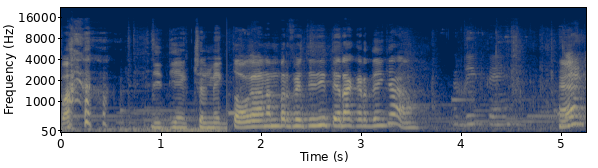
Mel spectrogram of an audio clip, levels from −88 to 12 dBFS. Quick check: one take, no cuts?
no; 1 cut; at 1.7 s

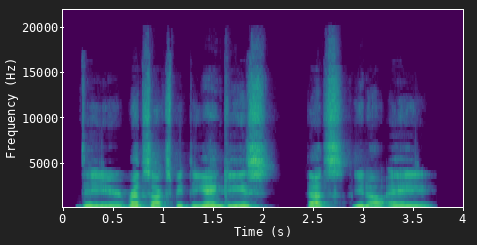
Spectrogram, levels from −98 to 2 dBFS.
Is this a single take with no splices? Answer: yes; 0 cuts

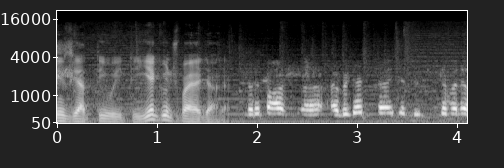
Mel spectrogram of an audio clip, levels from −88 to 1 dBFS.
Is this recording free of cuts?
no; 1 cut; at 1.9 s

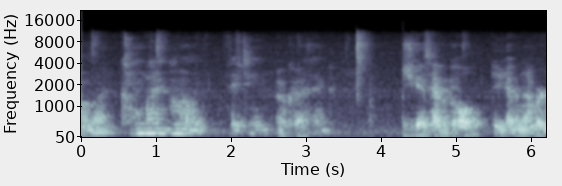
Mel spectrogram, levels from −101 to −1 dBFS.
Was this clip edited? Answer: yes; 1 cut; at 4.3 s

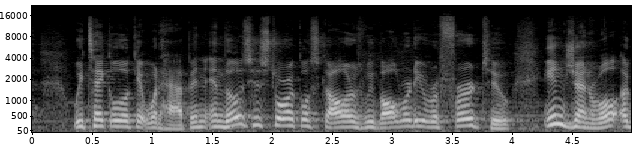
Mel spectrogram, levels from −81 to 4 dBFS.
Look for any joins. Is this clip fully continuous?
yes; 0 cuts

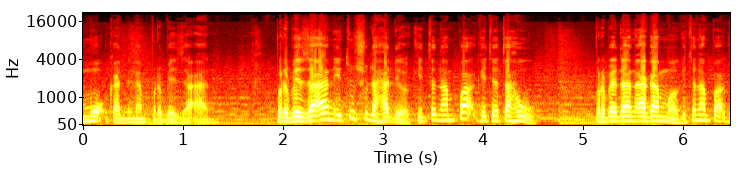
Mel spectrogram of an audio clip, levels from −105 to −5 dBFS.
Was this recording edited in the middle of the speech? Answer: no; 0 cuts

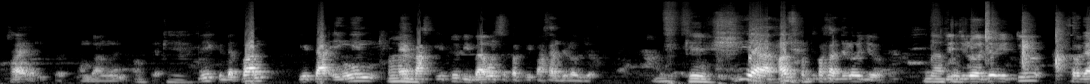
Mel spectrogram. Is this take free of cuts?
no; 1 cut; at 2.0 s

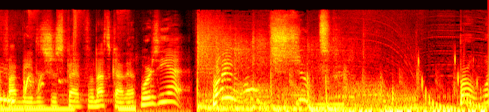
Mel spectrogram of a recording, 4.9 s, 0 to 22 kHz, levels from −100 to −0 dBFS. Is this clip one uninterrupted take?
no; 1 cut; at 1.4 s

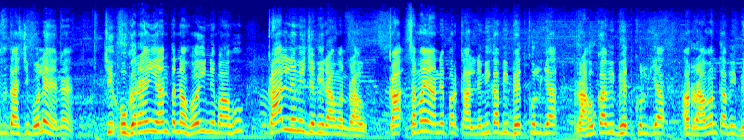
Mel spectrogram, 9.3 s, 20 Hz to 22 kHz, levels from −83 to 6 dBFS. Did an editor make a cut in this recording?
no; 0 cuts

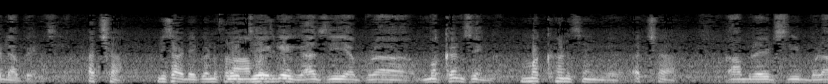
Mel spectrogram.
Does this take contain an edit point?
yes; 1 cut; at 1.4 s

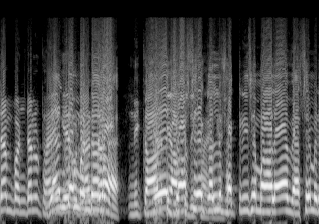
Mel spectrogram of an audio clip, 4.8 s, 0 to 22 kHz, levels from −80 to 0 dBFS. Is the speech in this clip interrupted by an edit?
no; 0 cuts

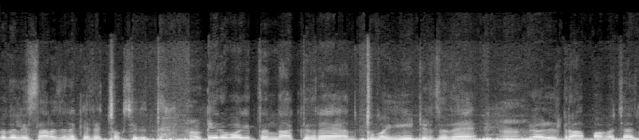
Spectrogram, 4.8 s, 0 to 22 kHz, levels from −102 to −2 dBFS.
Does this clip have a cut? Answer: yes; 1 cut; at 1.6 s

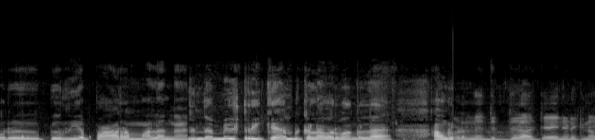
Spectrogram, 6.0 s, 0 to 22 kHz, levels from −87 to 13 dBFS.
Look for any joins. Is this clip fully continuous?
no; 2 cuts; at 1.9 s, 4.5 s

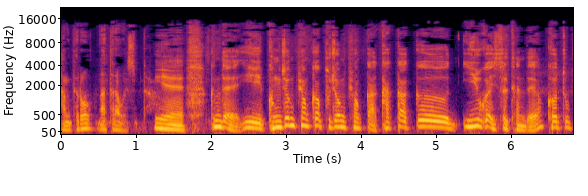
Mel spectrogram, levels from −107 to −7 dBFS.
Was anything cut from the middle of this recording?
yes; 1 cut; at 4.3 s

